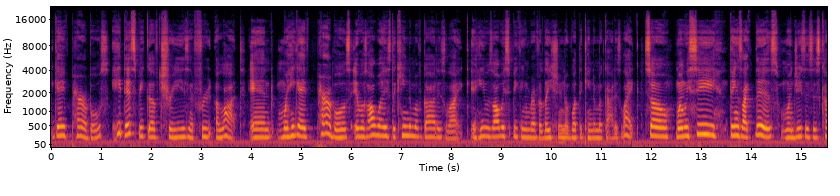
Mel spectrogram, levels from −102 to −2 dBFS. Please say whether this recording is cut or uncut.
uncut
